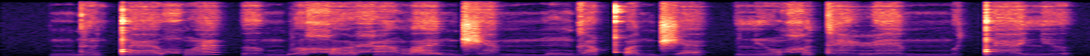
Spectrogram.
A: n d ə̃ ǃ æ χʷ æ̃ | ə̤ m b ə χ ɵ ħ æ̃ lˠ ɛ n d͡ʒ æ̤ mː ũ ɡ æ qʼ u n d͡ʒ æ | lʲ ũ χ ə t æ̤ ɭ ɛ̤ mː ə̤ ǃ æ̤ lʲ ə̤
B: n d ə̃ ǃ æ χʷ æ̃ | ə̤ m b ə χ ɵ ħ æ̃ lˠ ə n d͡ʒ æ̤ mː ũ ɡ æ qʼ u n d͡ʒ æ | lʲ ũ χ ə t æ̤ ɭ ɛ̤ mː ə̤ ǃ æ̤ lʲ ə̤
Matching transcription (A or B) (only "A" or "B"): A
